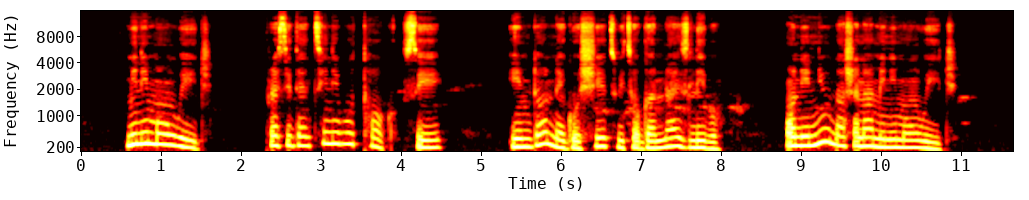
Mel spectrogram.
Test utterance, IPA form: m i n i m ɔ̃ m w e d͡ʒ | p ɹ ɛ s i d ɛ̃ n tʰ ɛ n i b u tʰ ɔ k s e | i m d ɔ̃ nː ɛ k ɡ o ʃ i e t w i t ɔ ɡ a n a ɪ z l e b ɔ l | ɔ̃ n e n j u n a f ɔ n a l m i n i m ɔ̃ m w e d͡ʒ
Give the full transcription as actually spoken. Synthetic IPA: m i n i m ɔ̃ m w e d͡ʒ | p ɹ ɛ s i d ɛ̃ n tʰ i n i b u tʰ ɔ k s e | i m d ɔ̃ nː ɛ ɡ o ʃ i e t w i t ɔ ɡ a n a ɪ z l e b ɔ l | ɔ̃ n e n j u n a ʃ ɔ n a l m i n i m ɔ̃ m w e d͡ʒ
